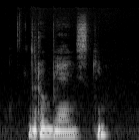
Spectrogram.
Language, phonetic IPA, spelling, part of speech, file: Polish, [ɡruˈbʲjä̃j̃sʲci], grubiański, adjective, LL-Q809 (pol)-grubiański.wav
